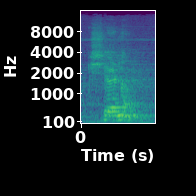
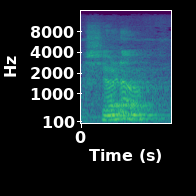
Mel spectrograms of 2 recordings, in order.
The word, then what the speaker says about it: kshana: Going to this new terminology, it is called as kshana.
